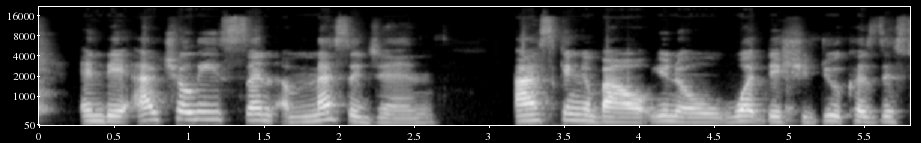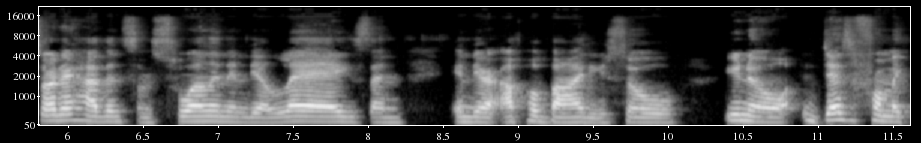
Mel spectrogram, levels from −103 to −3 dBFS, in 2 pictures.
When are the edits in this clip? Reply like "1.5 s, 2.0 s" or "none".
none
